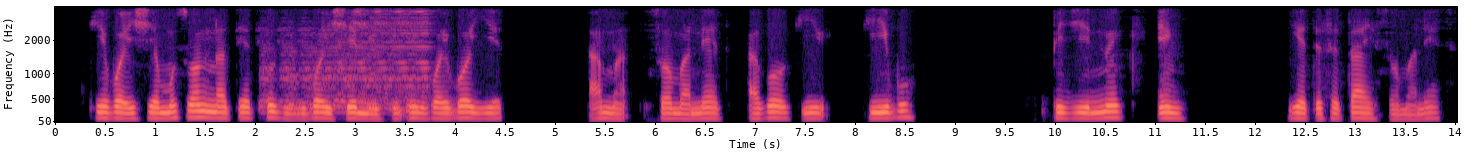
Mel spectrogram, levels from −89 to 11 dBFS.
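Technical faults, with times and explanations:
1.94–3.98 s, feedback echo between two devices: speech returns roughly every fifth of a second, peaking about 12 dB below the direct voice, as a second device's playback re-enters this microphone uncancelled.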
